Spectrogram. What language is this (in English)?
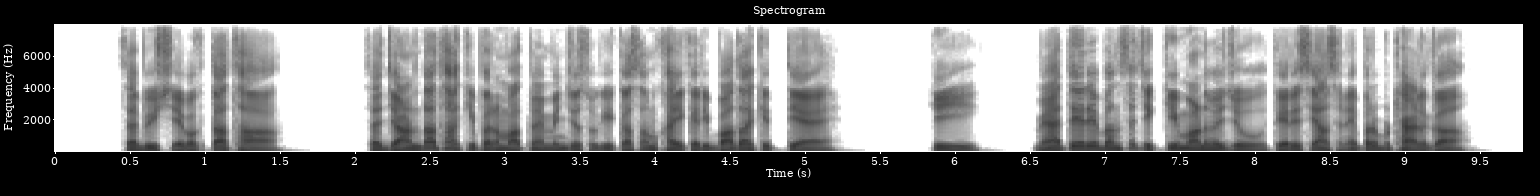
Kangri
